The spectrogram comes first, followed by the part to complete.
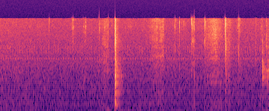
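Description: Small clicks and handling noise from the test-lead clips as a resistor is unclipped, with one sharp click about two seconds in.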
